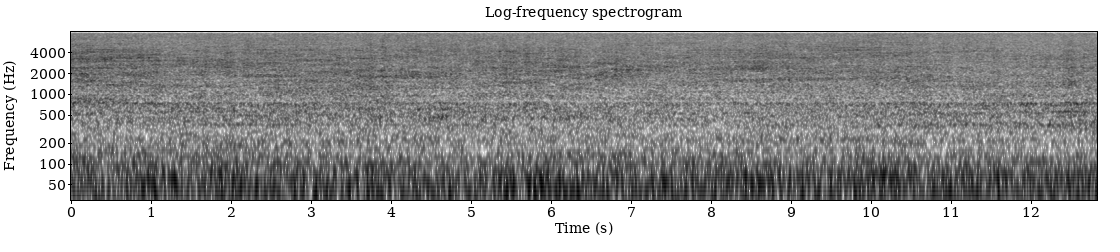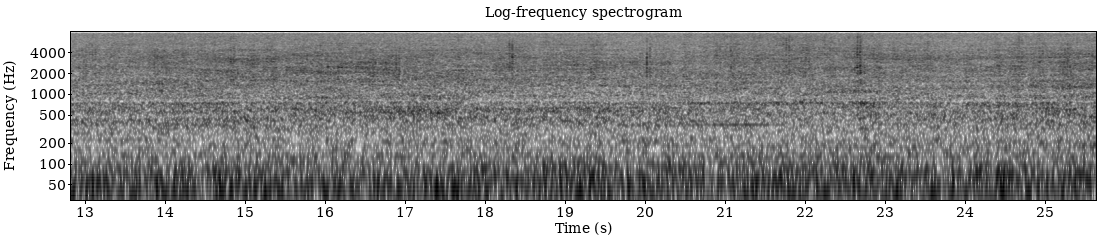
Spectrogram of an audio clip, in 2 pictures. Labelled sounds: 3.5	4.0	vessel noise, 1.7 to 3.4 kHz

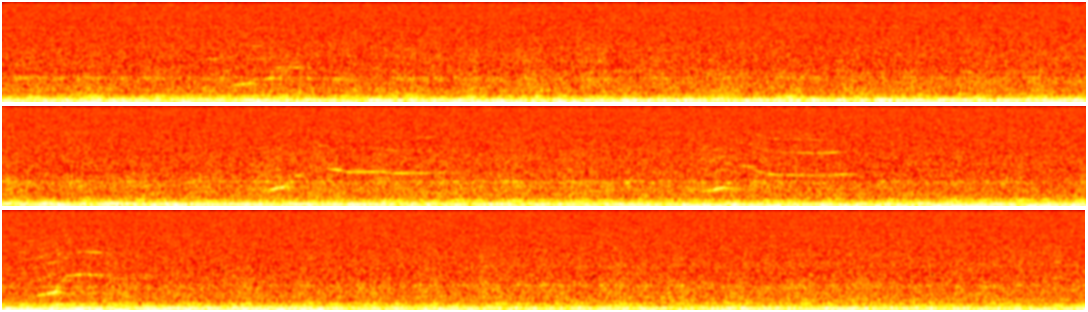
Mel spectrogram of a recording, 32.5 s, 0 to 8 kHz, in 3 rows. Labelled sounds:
14.1	15.0	humpback whale, 0.93 to 1.2 kHz
19.0	19.2	humpback whale, 1.8 to 2.0 kHz
22.3	22.7	humpback whale, 0.86 to 2.2 kHz

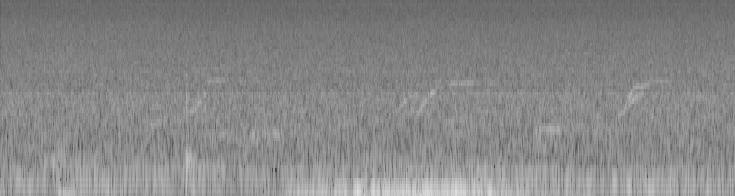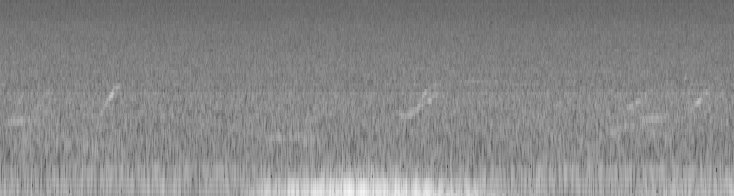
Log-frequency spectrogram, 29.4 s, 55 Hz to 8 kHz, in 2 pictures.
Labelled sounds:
4.1	4.4	humpback whale, 0.99 to 1.1 kHz
9.2	9.5	humpback whale, 0.93 to 1.1 kHz
12.6	13.0	humpback whale, 0.80 to 0.99 kHz

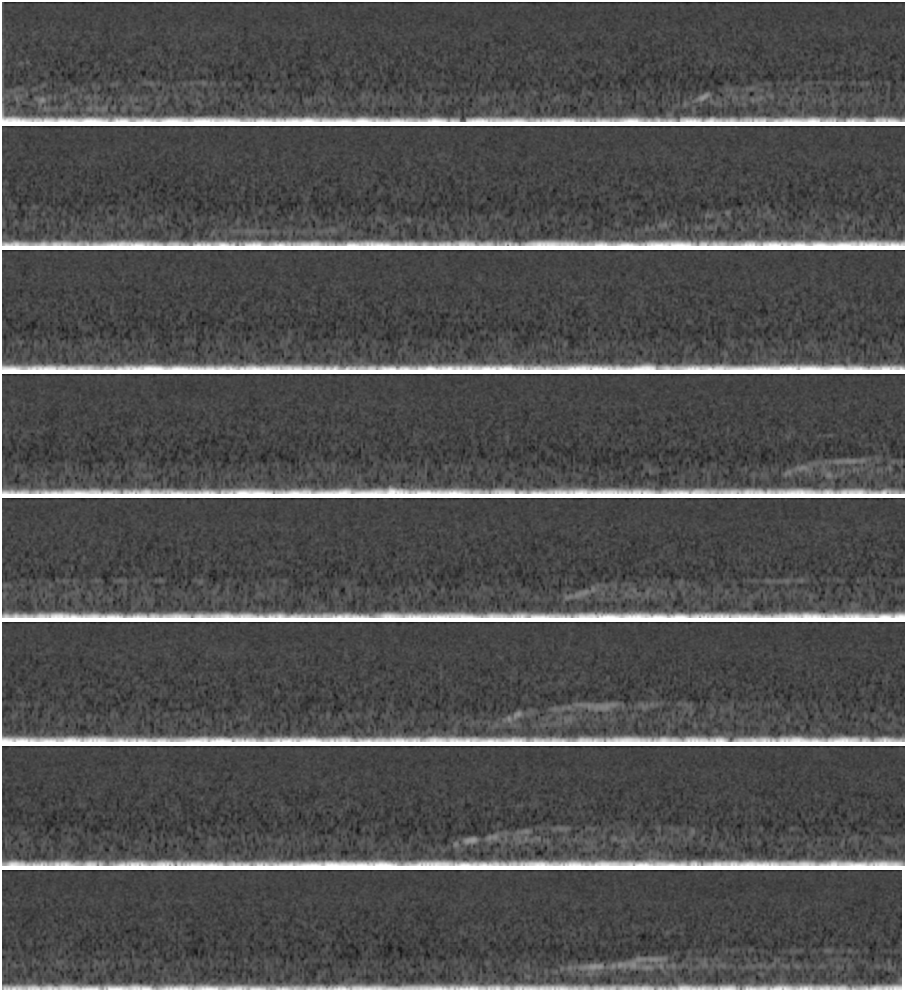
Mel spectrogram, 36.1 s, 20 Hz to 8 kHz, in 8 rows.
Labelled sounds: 0.0	0.2	humpback whale, 0.80 to 0.96 kHz
17.6	18.0	humpback whale, 0.80 to 0.96 kHz
25.3	25.7	humpback whale, 0.80 to 0.99 kHz
29.5	30.0	humpback whale, 0.80 to 0.99 kHz

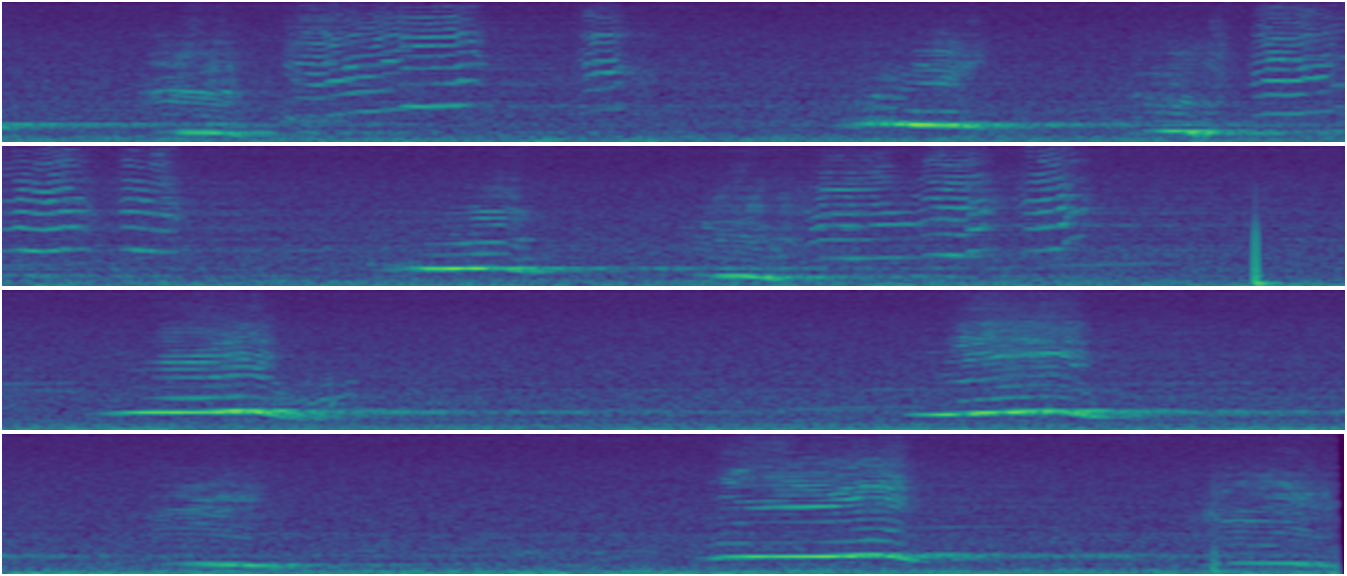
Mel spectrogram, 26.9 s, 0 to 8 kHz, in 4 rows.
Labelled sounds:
1.5	2.5	humpback whale, 0.90 to 8.0 kHz
2.9	3.4	humpback whale, 1.5 to 7.3 kHz
4.5	4.9	humpback whale, 1.2 to 2.9 kHz
6.3	7.7	humpback whale, 0.86 to 7.3 kHz
8.9	9.4	humpback whale, 0.80 to 3.0 kHz
10.2	12.2	humpback whale, 0.80 to 7.7 kHz
14.2	14.9	humpback whale, 1.1 to 3.7 kHz
18.2	19.0	humpback whale, 0.80 to 4.1 kHz
21.0	21.5	humpback whale, 1.2 to 2.9 kHz
23.7	25.0	humpback whale, 0.80 to 6.7 kHz
26.1	26.8	humpback whale, 1.1 to 2.3 kHz

